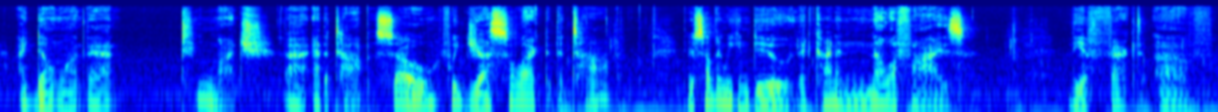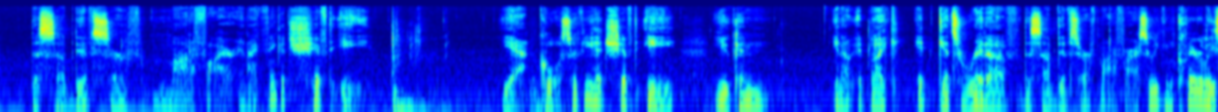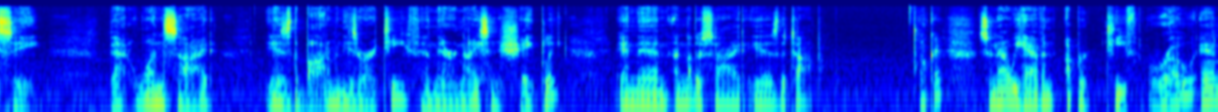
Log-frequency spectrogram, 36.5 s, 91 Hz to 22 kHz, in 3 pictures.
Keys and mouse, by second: 4.3-36.5 drag, 9.6 shift+middle click, 9.6 shift+right click, 16.1 shift+e, 24.4 KP_1.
